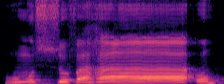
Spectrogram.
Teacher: میم کو سین کے ساتھ ملانا ہے، سین پر شد آیا ہے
